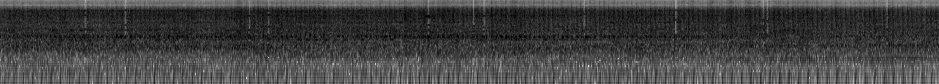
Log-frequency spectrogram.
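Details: Toro riding mower single-cylinder engine, failed and torn down, rebuilt missing half its crankshaft, idling with no throttle and possibly choked: heavy loping thump with a shaky, uneven beat "like a Harley", the engine rocking hard from the unbalanced crankshaft.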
